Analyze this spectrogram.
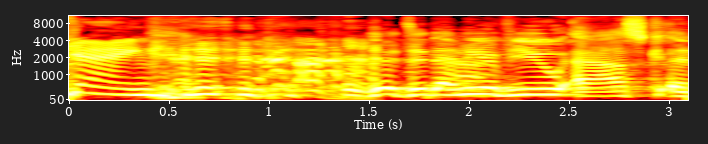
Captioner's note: laughter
